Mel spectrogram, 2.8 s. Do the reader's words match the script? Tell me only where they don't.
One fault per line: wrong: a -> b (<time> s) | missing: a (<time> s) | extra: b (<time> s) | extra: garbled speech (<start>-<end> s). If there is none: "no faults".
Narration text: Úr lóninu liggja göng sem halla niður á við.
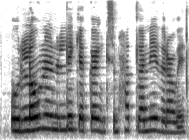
no faults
